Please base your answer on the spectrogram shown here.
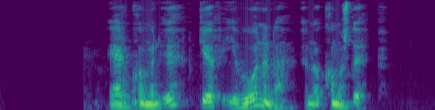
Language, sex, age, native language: Icelandic, male, 30-39, Icelandic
